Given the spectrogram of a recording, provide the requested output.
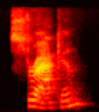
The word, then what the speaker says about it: Strachan: So it's Strachan. And I say Strachan because nobody knows that it's pronounced Strawn, and you'll never spell it right.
